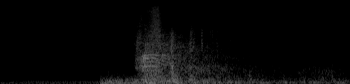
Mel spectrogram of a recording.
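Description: Gunshots crack in a short burst.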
